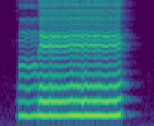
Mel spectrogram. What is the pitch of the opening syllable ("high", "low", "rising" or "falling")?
high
